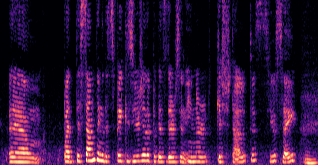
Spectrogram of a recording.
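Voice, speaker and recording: Moderate pace, ordinary pitch variation and a normal speaking voice. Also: woman, fairly high pitch for a woman. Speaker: theatre director and playwright. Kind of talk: casual interview conversation.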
